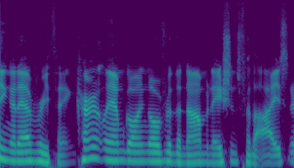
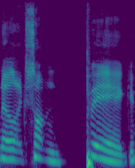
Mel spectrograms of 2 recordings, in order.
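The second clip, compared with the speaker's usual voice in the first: put-on stoned man's voice, higher pitch; 3 semitones higher than usual. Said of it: "this dude that was just absolutely zooted".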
